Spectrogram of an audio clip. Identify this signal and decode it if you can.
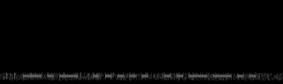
Morse code, heard as a keyed tone, about 20 wpm, 400 Hz. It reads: K5?
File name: 2016 JAN CW NAQP / 2016 Jan naqp k5ot - 0-3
